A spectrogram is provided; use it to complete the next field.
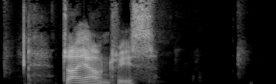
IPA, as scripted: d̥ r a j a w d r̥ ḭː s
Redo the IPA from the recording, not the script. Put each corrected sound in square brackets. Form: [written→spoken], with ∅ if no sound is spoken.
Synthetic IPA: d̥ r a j a w [d→n] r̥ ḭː s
